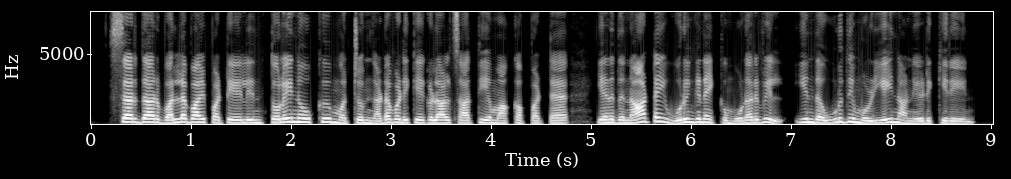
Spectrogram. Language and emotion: Tamil, neutral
